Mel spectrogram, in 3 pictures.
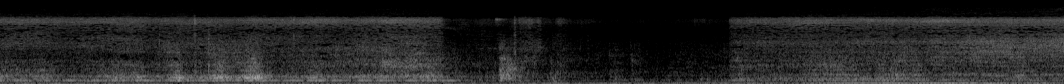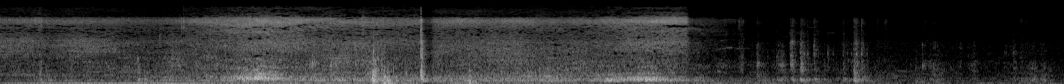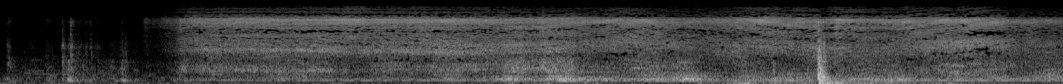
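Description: A VW Passat CC 2.0 TDI CBAB four-cylinder diesel idling, with a steady hiss over it. The sound drops away twice for a few seconds.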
